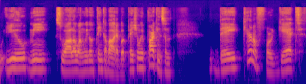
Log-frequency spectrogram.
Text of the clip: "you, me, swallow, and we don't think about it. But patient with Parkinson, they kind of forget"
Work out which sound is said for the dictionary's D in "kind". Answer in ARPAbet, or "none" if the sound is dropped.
none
